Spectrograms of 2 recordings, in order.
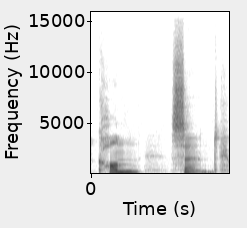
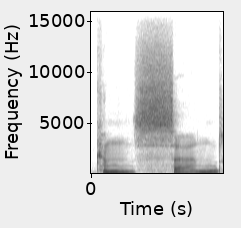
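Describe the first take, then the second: First: The first vowel is a full O sound. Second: The first vowel is reduced to a schwa. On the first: "they have this lovely O sound" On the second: "drops into a schwa"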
